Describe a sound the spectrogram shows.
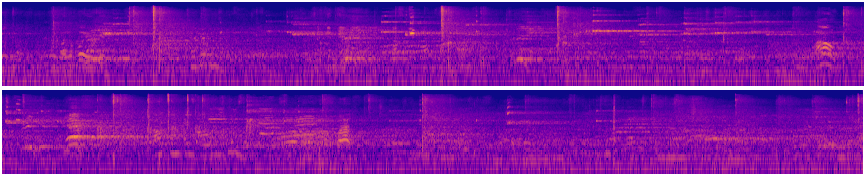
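Men call out and talk during play in an echoing hall.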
